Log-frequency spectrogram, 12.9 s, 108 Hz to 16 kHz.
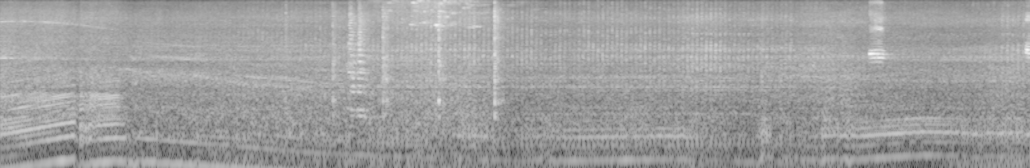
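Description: Kawasaki ZX-10R inline-four engine with an Austin Racing aftermarket exhaust, ridden in traffic: revs rise at the start, drop away after about a second and a half, run steadily, then rise again near the end. A vehicle horn toots briefly near the end.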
